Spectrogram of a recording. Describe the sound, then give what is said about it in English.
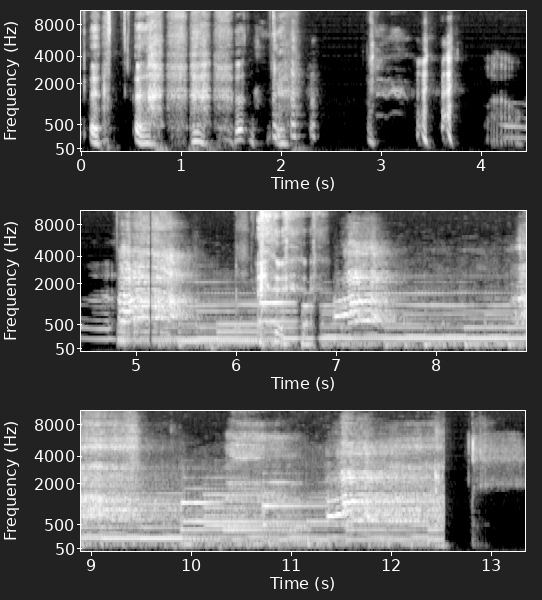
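Ragged, breathy gasps for air come in quick bursts, then give way to a long, loud, strained groaning wail that holds for several seconds before cutting off abruptly. “I really love that sound when they're just gasping for air when you let go.”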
